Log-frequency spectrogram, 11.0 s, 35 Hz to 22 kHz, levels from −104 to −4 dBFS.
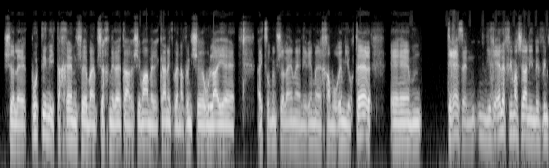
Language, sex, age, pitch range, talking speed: Hebrew, male, 30-49, 95-115 Hz, 140 wpm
